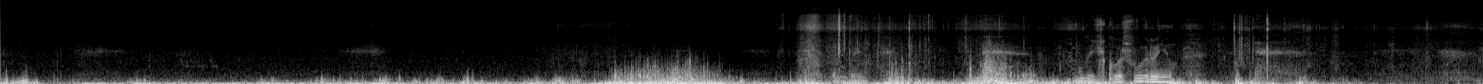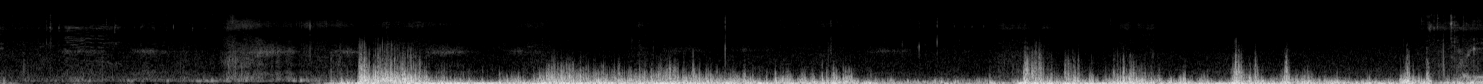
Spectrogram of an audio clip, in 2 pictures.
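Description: Wind blows across open ice outdoors.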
